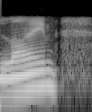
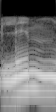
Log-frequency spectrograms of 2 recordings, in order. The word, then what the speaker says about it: Lyme: Vous savez, la maladie de Lyme, on prononce Lyme, certains disent Lyme, là, mais on dit Lyme parce que c'est le nom en fait de l'endroit d'où ça vient et à l'origine.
